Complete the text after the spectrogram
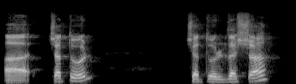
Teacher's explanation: the C is cha. It's cha without breath.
